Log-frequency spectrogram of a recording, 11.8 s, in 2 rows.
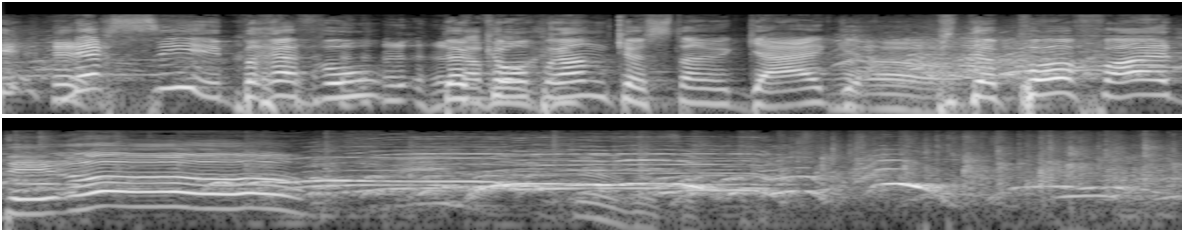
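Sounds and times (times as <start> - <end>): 
laughter: 0.0 - 3.0, 3.8 - 7.8
speech: 0.0 - 7.5
crowd applauding: 6.9 - 11.7.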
